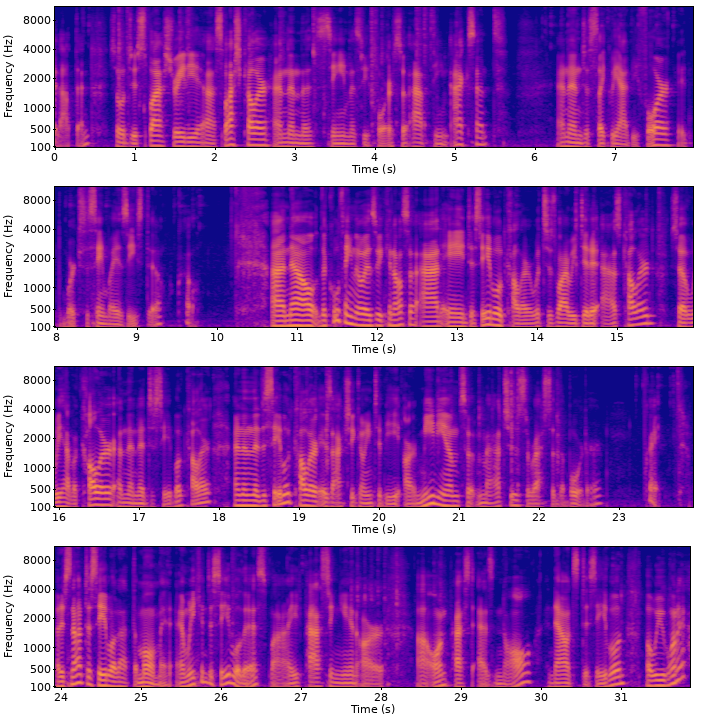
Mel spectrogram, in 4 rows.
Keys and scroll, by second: 0.7-1.7 typing, 3.0 shift+c, 3.3 BackSpace, 4.1 p, 4.6 Return, 5.2 ctrl+s, 14.7 d, 15.5 Return, 19.4 p, 20.8 Down, 21.7 Return, 22.4 ctrl+s, 27.6-28.5 typing, 28.9 ctrl+s, 31.3 ctrl+z.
